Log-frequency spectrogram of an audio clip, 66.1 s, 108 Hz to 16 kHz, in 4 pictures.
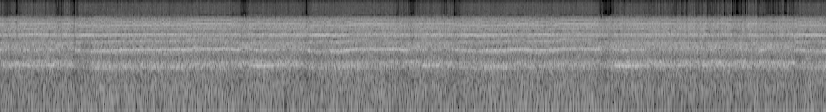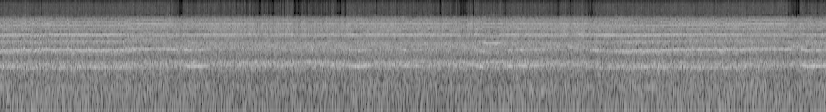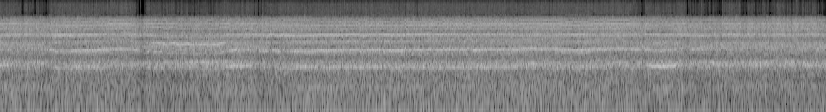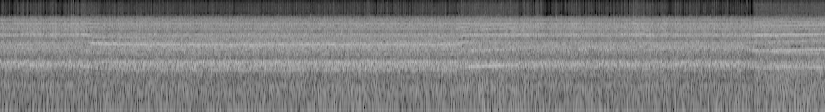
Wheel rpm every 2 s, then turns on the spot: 230, 210, 230, 220, 230, 220, 230, 230, 210, 210, 230, 230, 230, 230, 220, 210, 230, 220, 210, 220, 210, 210, 230, 230, 230, 230, 210, 210, 210, 220, 230, 230, 220.
none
